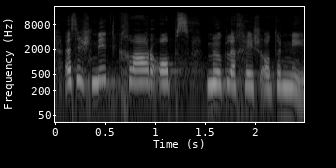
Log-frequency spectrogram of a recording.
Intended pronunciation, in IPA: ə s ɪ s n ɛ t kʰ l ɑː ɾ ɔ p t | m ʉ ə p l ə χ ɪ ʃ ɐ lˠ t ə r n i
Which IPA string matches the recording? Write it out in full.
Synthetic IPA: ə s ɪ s n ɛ t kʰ l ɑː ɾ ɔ p s | m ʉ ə k l ə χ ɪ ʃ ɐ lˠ t ə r n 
